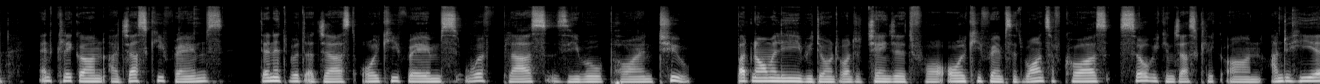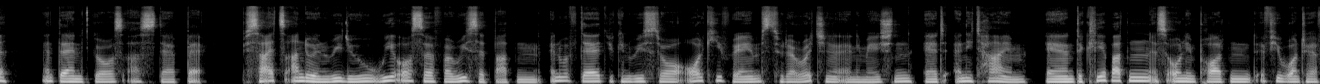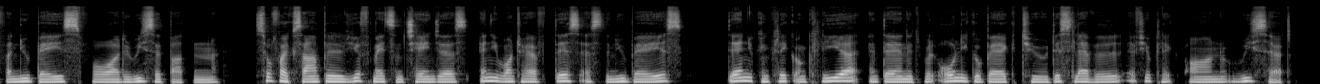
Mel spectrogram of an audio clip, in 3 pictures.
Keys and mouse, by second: 1.7 click, 12.8-18.7 drag.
